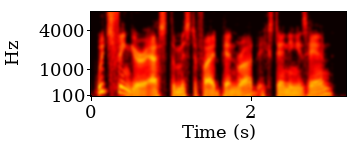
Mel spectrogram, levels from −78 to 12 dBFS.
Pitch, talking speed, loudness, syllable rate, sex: 120 Hz, 170 wpm, -20 LUFS, 5.5 syllables/s, male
